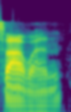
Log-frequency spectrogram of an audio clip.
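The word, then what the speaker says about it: Samhain: Sawin. Approximately pronounced sawen is a ga festival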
